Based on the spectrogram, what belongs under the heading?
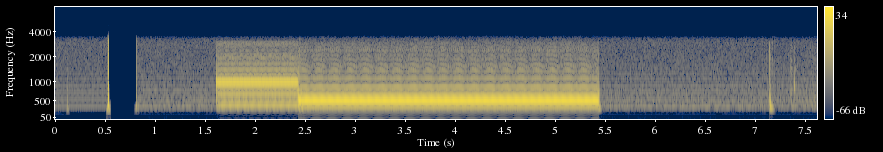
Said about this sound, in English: Guthrie Air, stand by for tones.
